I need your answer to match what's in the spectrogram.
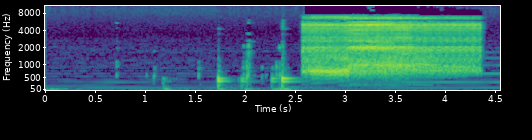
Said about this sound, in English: It's that weird, like, truck dinosaur sound.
